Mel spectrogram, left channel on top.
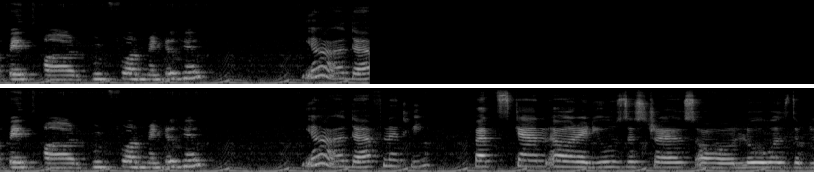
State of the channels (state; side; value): drops out; left; at 3.7 s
